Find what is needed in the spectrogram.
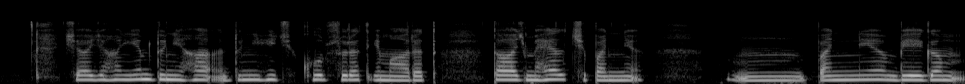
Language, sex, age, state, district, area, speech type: Kashmiri, female, 18-30, Jammu and Kashmir, Kulgam, rural, spontaneous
